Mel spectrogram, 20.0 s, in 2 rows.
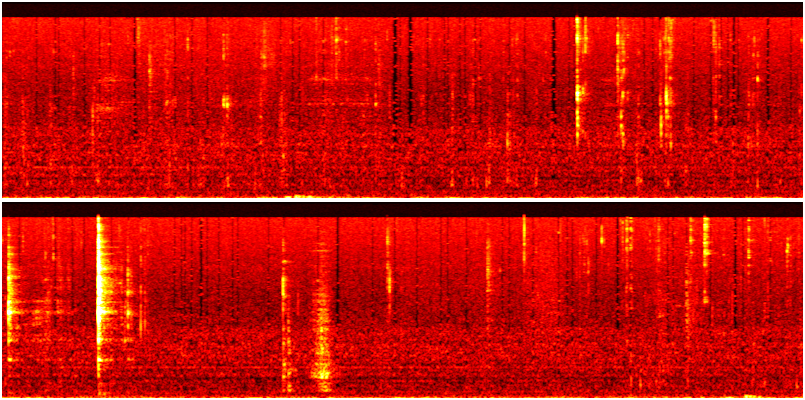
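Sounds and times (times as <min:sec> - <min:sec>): chewing soft food: 0:00.0 - 0:10.0, 0:16.0 - 0:20.0.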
